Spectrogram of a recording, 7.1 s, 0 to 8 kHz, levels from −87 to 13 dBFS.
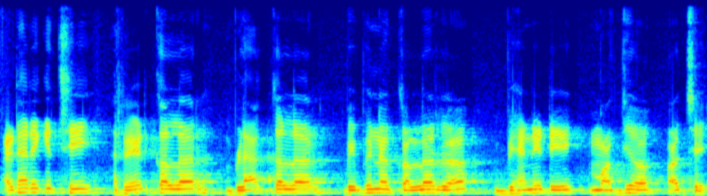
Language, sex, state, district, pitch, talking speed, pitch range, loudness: Odia, male, Odisha, Nuapada, 145 Hz, 100 wpm, 135-150 Hz, -14 LUFS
